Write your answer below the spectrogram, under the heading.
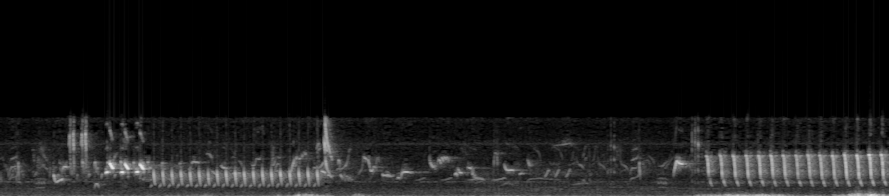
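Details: Nightingale, called sikatan londo, in full lively song for luring birds: a fast buzzy trill of rapid repeated notes, a pause of varied chirps and whistles, then another long rapid trill, with low thumps beneath.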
